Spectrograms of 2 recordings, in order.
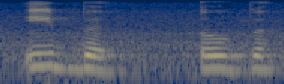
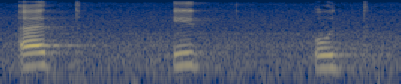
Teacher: اب دیکھیں یہ با حروف قلقلہ میں سے ہے تو میں اس کو پڑھ رہی ہوں اب، یعنی با کو ہم نے جنبش دے کے پڑھی ہے، واضح کر کے پڑھا ہے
